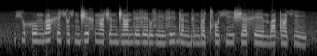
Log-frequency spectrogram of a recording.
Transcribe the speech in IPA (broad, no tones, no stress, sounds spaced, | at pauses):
ç u h o ŋ ɡ a x e ç ɔ ç n d͡ʒ e x ŋ ã ʃ ɘ n d͡ʒ ã n z e z e ɾ u z ĩ z i d ɛ ŋ ɡ e n d ɐ cʰ o ç i ʃ ɛ x e m b a t ɐ̃ ç ĩ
